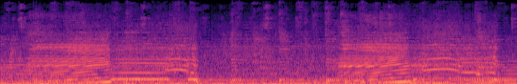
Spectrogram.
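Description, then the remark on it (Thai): A dairy cow moos loudly twice, each long, rising-and-falling bellow lasting a couple of seconds, with no talking. “วัวนมนั้นก็ต้องการการสื่อสารและปฏิสัมพันธ์กับมนุษย์เช่นกันครับ”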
